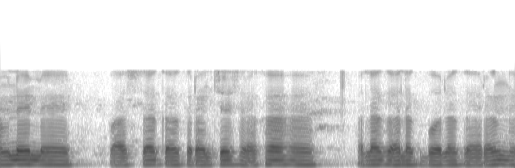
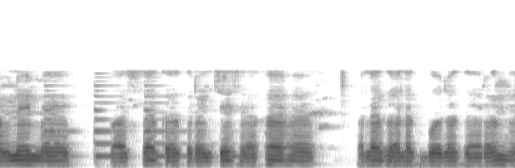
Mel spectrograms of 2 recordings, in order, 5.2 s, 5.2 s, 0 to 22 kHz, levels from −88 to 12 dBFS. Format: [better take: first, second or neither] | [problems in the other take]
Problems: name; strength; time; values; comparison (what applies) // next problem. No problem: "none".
first | noise reduction (classical method WPE with log-MMSE)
